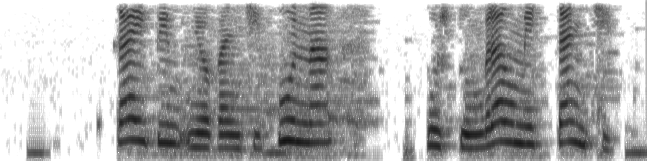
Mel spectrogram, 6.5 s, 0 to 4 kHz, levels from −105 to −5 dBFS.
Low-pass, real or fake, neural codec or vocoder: 3.6 kHz; real; none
